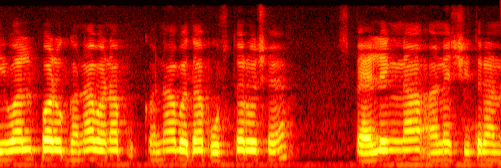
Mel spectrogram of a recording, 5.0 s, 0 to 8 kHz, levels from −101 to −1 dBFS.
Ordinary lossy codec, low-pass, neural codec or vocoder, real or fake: none; 7.2 kHz; none; real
